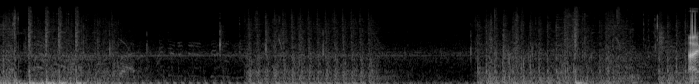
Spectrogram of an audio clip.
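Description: Rapid automatic gunfire from a heavy-recoil weapon in Rainbow Six Siege, loud sustained bursts broken by a short lull, then resuming, with game sounds around it.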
